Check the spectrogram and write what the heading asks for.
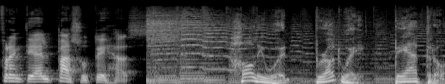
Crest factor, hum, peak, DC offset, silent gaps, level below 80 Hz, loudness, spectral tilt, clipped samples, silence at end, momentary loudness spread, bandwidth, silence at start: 18 dB; none; 0 dBFS; under 0.1%; none; -32 dBFS; -20 LUFS; -5 dB/octave; under 0.1%; 0 s; 6 LU; 17 kHz; 0 s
